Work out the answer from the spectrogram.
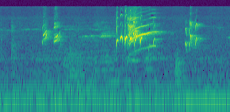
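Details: Female canary chirping to coax young canaries into singing quickly: a few short, high chirps spaced apart, with a brief whistled note in the middle, over a low steady hum.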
